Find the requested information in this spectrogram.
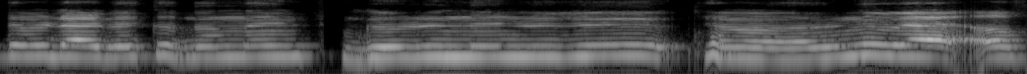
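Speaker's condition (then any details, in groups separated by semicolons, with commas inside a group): Cerebral palsy; no known cure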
